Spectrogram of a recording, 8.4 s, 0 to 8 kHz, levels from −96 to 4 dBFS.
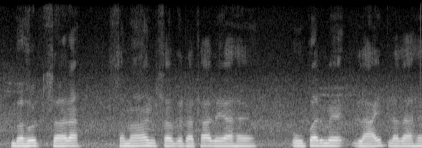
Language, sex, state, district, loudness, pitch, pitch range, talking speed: Hindi, male, Bihar, Patna, -13 LUFS, 135 Hz, 135-140 Hz, 85 wpm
